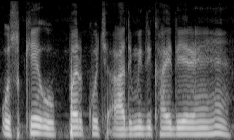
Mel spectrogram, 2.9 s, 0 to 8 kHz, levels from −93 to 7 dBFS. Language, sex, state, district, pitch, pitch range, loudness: Hindi, male, Jharkhand, Deoghar, 135 Hz, 130-140 Hz, -19 LUFS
